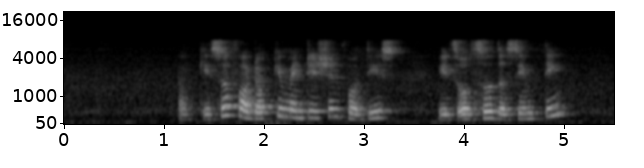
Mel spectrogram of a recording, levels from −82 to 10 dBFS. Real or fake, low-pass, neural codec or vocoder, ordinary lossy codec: real; none; none; none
